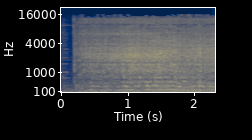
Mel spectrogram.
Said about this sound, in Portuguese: Você vai bater no liquidificador o leite de coco, o coco natural e vai acrescentando o leite condensado.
